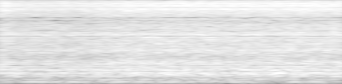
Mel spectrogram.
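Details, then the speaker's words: Wood gun original blower fan motor with new front and rear bearings, abrasion plate, insulation pad and end switch: constant smooth hum, no grinding, rumble or wavering pitch; bearings sound healthy, smoother than the new replacement assembly. "maybe you can hear on this video how smooth its operating and not like the new assembly that I bought that"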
